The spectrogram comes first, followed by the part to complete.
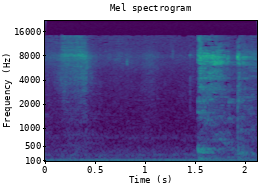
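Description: A single short cough or throat-clearing, about one and a half seconds in, over a steady low hum.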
